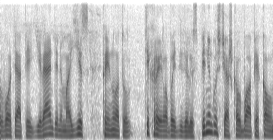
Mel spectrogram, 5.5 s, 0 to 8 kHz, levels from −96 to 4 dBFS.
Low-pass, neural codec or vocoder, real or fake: 7.2 kHz; none; real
